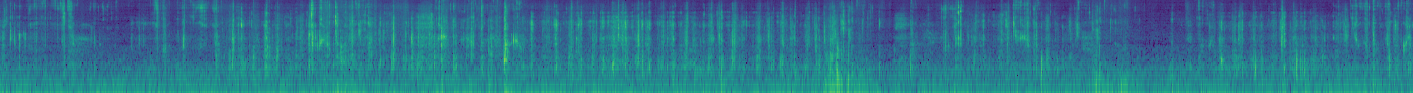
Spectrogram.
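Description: Close-miked biting and chewing of sauced grilled meat pulled off a skewer: wet, crunchy mouth sounds with a dense run of irregular crackles and clicks and short pauses between bites.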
